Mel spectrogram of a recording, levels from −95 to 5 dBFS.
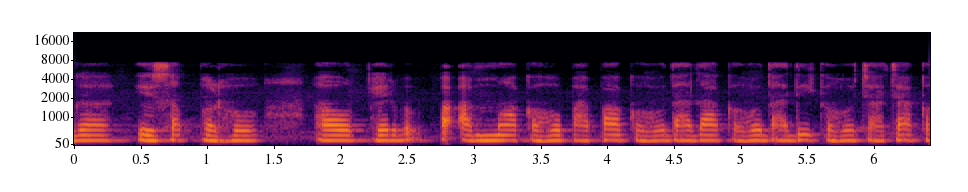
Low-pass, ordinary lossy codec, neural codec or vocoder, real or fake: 7.2 kHz; none; none; real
